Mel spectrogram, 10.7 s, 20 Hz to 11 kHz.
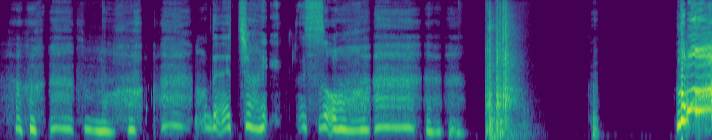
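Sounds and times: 
brief wordless vocal sounds: 0:00.2 - 0:07.0
speech: 0:00.2 - 0:07.5, 0:08.9 - 0:09.1, 0:10.2 - 0:10.6
door yanked open: 0:07.3 - 0:07.9.

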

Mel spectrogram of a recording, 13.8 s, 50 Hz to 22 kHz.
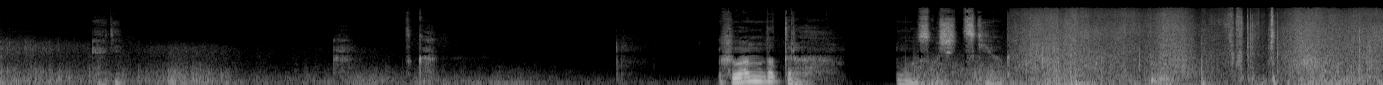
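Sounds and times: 
distant thunder rumbling: 0:00.0 - 0:05.9, 0:09.0 - 0:13.8
speech: 0:07.3 - 0:08.2, 0:09.0 - 0:10.7.

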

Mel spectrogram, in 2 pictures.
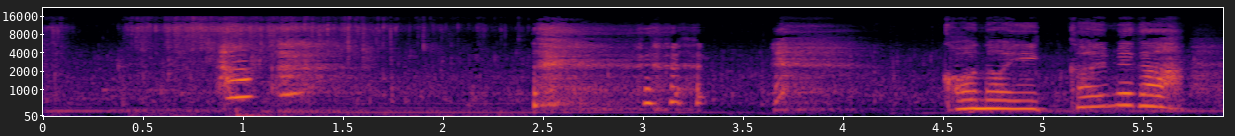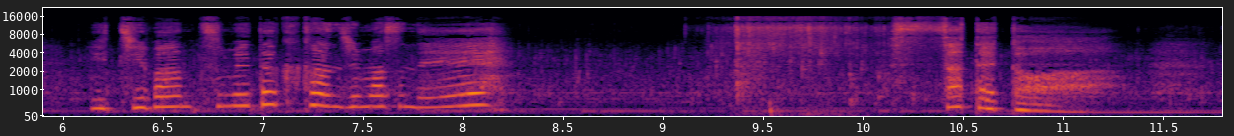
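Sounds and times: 
water poured to rinse sweat off the body: 0:00.0 - 0:03.2, 0:09.1 - 0:10.5
water trickling: 0:00.0 - 0:11.7
speech: 0:04.6 - 0:08.3, 0:10.5 - 0:11.2.

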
